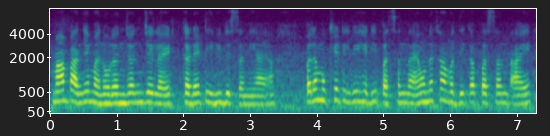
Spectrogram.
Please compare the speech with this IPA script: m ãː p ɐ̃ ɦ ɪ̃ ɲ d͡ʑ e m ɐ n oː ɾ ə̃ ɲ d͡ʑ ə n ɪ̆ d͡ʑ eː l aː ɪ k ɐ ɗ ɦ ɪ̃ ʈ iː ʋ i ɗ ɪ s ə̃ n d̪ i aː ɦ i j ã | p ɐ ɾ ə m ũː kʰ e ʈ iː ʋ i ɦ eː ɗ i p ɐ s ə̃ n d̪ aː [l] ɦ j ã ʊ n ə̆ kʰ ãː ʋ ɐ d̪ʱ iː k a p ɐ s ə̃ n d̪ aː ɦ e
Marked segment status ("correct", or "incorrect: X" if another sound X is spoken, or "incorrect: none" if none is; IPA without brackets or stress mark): incorrect: none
